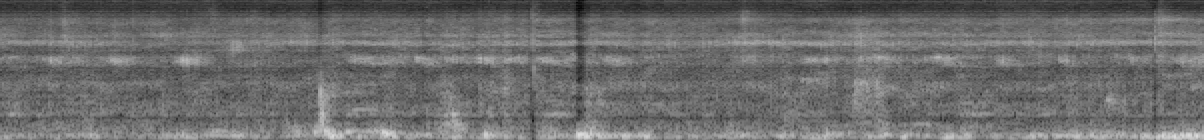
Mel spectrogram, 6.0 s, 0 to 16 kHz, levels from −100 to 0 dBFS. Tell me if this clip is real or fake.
fake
